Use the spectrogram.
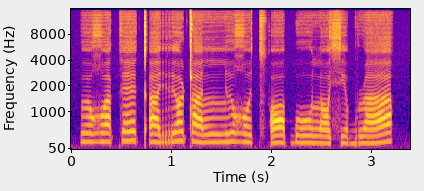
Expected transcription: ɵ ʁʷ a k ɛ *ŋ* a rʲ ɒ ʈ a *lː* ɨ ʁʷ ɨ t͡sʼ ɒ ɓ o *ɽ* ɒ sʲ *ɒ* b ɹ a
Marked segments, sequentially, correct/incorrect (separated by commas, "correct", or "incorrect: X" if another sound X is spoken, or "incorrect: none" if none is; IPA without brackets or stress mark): incorrect: kʼ, correct, incorrect: l, correct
